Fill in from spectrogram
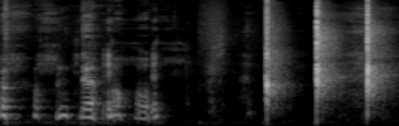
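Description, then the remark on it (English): A person talks briefly, then three sharp, evenly spaced hand claps ring out from people standing up to clap, slow and deliberate rather than full applause. “We're standing up and giving him the clap, by the way.”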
